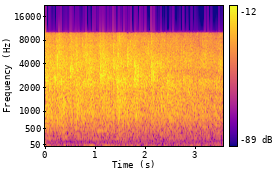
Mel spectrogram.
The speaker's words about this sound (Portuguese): Aplauda Jesus, porque ele é digno.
